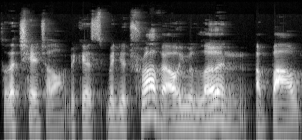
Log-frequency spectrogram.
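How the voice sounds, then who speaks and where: A young Thai man speaks in a medium-pitched voice with a Thai accent. He is a startup founder and native Thai speaker answering interview questions casually, with simple non-native phrasing. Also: a little fast, a little mellow. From Thailand.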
